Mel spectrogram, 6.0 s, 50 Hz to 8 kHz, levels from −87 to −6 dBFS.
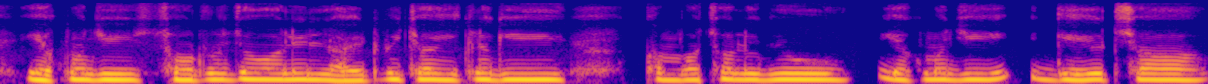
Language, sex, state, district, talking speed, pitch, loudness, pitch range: Garhwali, male, Uttarakhand, Uttarkashi, 190 wpm, 165 Hz, -20 LUFS, 155-165 Hz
